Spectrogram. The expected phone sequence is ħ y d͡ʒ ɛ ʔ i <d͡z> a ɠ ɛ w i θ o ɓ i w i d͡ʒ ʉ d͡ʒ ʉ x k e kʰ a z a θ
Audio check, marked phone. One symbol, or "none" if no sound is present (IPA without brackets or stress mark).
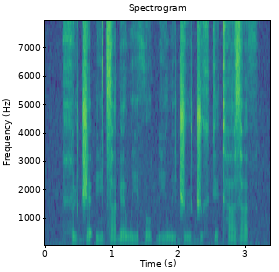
d͡z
